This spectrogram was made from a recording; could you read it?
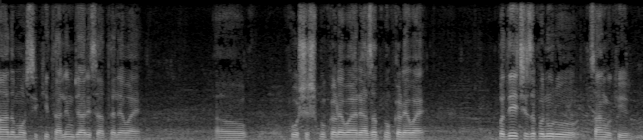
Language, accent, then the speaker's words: Pashto; Quetta, Balochistan, Pakistan; also born or lived in Pishin; زه مسجد پښین یو، خو موږ په کوټه کې اوسو. زما ټوله تعلیم زوکړه چې دا په کوټه کې سوی ده او تعلیم مو ټوله په کوټه کې حاصل کړی دی، د یونیورسټي پورې.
